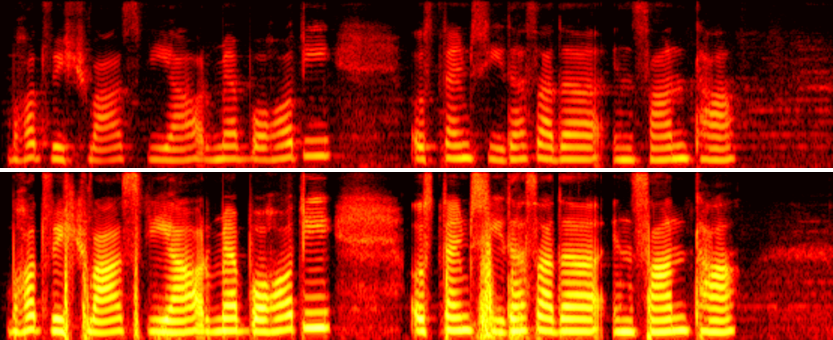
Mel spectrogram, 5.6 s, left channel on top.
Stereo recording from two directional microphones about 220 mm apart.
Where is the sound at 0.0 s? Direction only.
50° right (ahead or behind).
